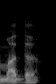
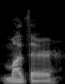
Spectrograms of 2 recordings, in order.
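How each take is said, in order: First: The final R sound is dropped. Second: The final R sound is pronounced.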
